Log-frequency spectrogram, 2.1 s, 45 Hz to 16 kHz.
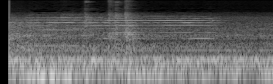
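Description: Interior of a London Underground S8 Stock train carriage: a steady low rumble with a thin high whine that fades out after about a second and a half, and two brief hisses in the first second.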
